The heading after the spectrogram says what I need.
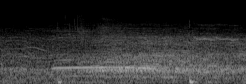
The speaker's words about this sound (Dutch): En die afronding kan ook op waardering rekenen van het aanwezig publiek hier in Rotterdam.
